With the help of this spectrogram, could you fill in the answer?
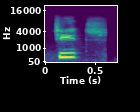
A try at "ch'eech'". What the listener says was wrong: Keep it low though. Cheech. I said, no, that one's high tone.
